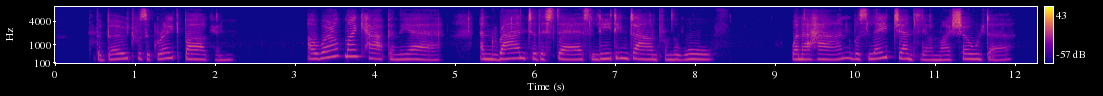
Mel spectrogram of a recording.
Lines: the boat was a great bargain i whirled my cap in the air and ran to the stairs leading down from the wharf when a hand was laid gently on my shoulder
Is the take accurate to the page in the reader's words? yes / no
yes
